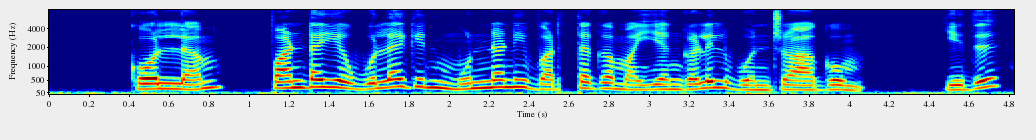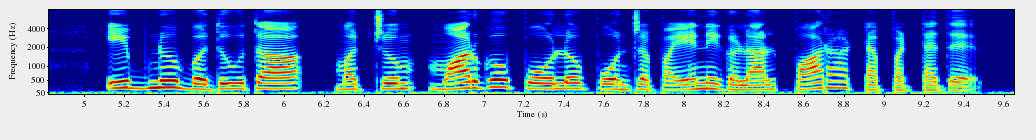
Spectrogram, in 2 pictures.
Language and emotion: Tamil, neutral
